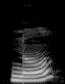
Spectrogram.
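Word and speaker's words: know: है quick quick quick के जब एन से पहले इस्तेमाल में आता है तो अपनी आवाज को खो देता है जैसे के नो यानी कि अब के साइलेंट हो गया है नो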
